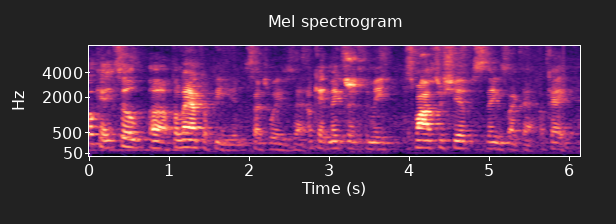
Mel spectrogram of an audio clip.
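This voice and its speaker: A man with a fairly high voice talks at a moderate pace with ordinary pitch variation and hardly any pauses. Noticeable background noise and audible room echo fill the recording. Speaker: audience member asking questions. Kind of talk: Q&A questions. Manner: loud.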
